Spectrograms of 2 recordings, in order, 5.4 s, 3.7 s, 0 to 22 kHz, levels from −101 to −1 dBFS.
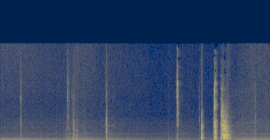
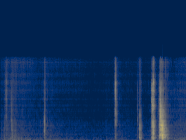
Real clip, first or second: first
